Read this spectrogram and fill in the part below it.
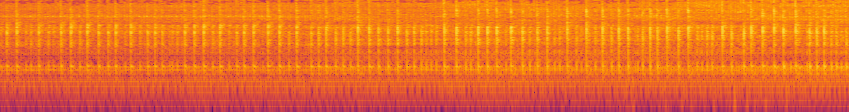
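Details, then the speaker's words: New two-stroke engine fitted to an old Baja, being broken in with heat cycles: a crisp, fast, even burble with a buzzy high note, idle deliberately set a little high, smooth and steady; the engine is healthy. "Sounds really nice and crisp. I've actually got the idle just wound a tiny bit up while I give it another heat cycle through here."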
